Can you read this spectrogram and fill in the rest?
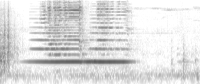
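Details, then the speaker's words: Creo Fury mountain bike disc brake: a loud, steady high-pitched squeal for about a second, then fades; rider suspects the thru-axle with missing parts, else contaminated or worn pads or contaminated rotor. "Now, that is usually caused by contaminated brake pads, the brake pad thinning down, or maybe the rotor's been contaminated as well."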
